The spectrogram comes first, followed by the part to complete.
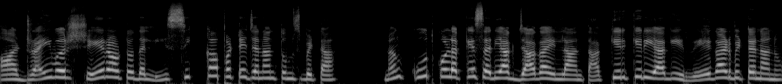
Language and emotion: Kannada, angry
